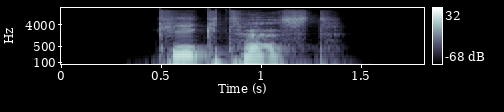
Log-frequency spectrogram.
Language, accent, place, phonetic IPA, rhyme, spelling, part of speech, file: German, Germany, Berlin, [ˈkiːktəst], -iːktəst, kiektest, verb, De-kiektest.ogg
- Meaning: inflection of kieken: 1. second-person singular preterite 2. second-person singular subjunctive II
